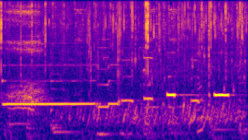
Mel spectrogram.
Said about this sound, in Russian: Хочу, как и ты, уметь горячую воду из рук лить. Понятно. В общем, давай покажу. Надо совмещать воду с огнем.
